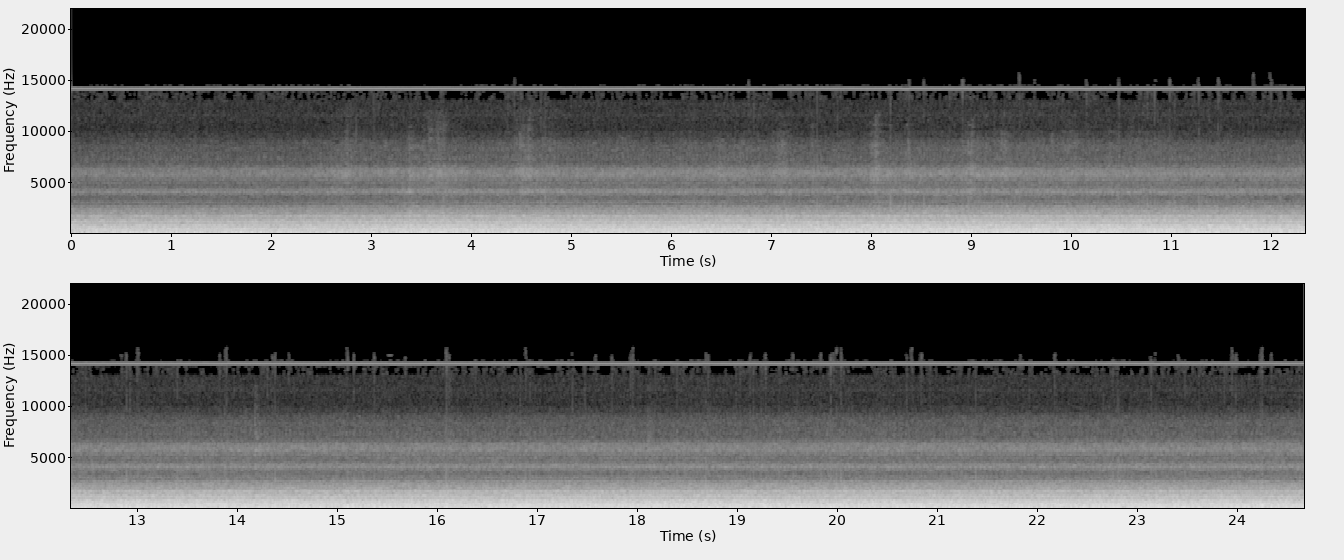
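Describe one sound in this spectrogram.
A train rumbles steadily along the tracks, slowly picking up speed.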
